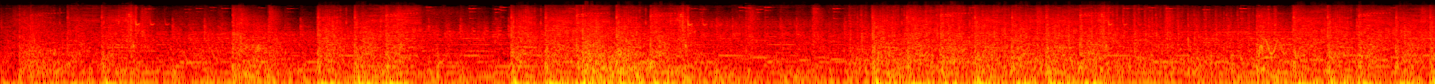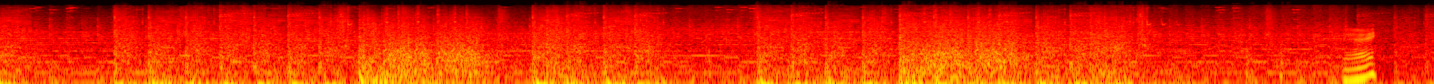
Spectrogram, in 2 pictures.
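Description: Rapid bursts of gunfire and crashing impacts from the bullet-hell video game Enter the Gungeon, dense and continuous over a steady music bed, with a person talking over the action at times.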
